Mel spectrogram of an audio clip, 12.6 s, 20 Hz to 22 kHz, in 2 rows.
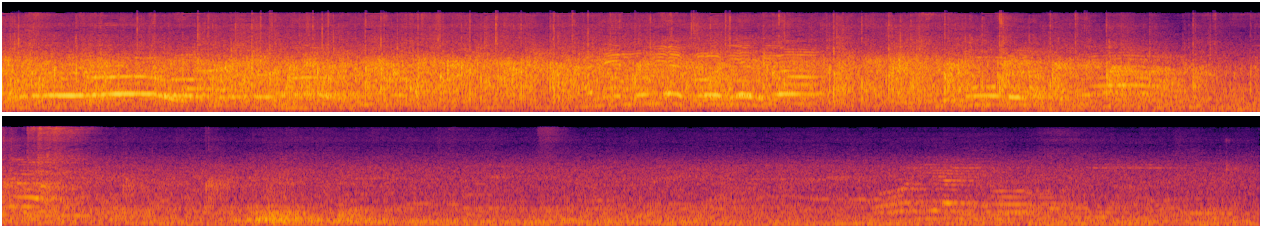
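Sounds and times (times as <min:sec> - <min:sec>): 
congregation applauding: 0:00.0 - 0:07.6.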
